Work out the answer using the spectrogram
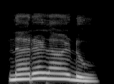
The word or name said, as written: ನರಳಾಟ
